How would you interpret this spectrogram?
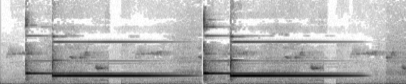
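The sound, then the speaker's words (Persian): A gate doorbell rings twice in a row, each time a clear two-tone ding-dong whose lower note rings out for over a second, fairly loud, with no talking. “زنگ دروازه است، من با اجازه‌تان برم ببینم کی است.”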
